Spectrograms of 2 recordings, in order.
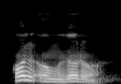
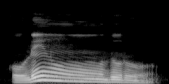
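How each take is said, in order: First: The two words are said separately, unjoined. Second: The words are joined with an added i vowel. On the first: This is ordinary reading. "kalau baca biasa mah enggak diwasol" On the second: This is Quran recitation. "Kul ungzuru harus dikasrohkan"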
